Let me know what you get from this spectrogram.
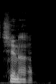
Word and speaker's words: Chimaev: I think it's Chimaev. – That pronunciation. – I'm pretty sure it's Chimaev. – Let's see. All right, here we go. Wait, where is it? – Yeah, it's Chimaev.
